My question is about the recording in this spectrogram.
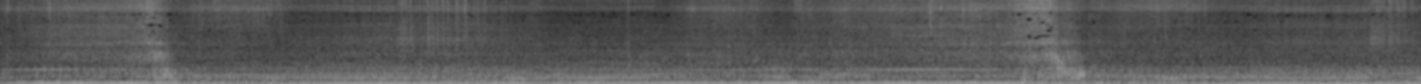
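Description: Kato crawler excavator's diesel engine running steadily under hydraulic load, its note shifting as the machine works. A short higher-pitched sweep comes about two seconds in and again near thirteen seconds.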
